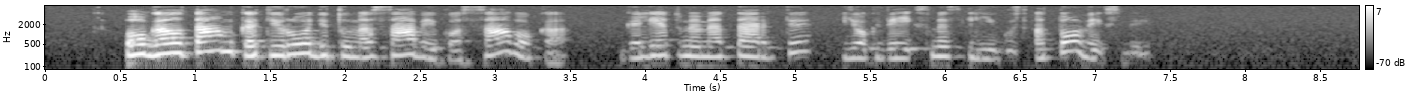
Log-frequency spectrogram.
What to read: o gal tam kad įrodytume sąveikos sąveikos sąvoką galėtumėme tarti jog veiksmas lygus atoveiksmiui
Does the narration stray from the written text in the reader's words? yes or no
yes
